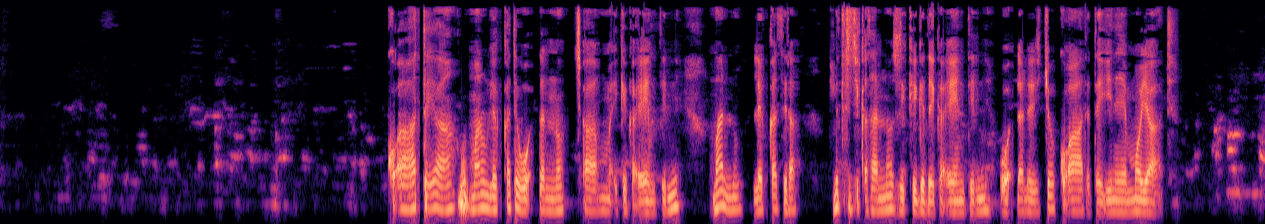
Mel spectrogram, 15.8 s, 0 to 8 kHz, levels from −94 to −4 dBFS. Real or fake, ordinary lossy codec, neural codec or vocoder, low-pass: real; AAC, 32 kbps; none; 7.2 kHz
